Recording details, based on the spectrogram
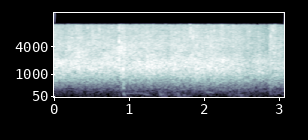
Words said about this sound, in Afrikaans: ek dink ons moet 'n applous vir jou gee. Net vir Sally Caravan.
